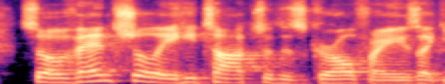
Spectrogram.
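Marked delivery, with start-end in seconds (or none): none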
